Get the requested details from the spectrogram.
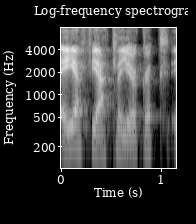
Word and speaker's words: Eyjafjallajökull: So it's good, I think, to break the word down. And so if you do that, Eyjafjallajökull is how you say it together. But Eyja. – Eyja. – Like Eyja. Yeah. And then there's a double L sound that happens.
